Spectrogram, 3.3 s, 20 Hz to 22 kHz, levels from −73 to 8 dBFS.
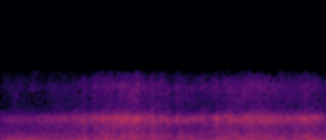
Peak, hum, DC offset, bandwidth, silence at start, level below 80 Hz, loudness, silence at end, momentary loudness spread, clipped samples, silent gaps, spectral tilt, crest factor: -16 dBFS; none; under 0.1%; 11.5 kHz; 0 s; -42 dBFS; -30 LUFS; 0 s; 8 LU; under 0.1%; none; -2 dB/octave; 16 dB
